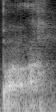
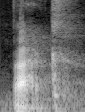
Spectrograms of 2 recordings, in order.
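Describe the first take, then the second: First: The syllable ends openly, without a k sound. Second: The syllable ends with a clear k sound. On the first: The speaker calls it wrong. "It's not ba" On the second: The speaker calls it right. "Always remember it's back"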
